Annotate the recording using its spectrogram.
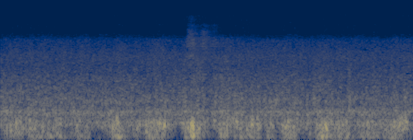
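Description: Uneven low rumble like wind on the microphone, with faint marker strokes on a whiteboard and a single short tap about two seconds in.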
